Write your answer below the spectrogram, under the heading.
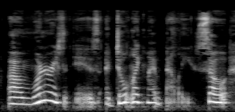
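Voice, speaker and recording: Her voice swings very widely in pitch, and this woman speaks with vocal fry. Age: 30s. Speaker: vlogger and breast cancer survivor. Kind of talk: personal vlog explanation. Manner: casual, with fillers.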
